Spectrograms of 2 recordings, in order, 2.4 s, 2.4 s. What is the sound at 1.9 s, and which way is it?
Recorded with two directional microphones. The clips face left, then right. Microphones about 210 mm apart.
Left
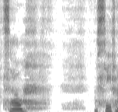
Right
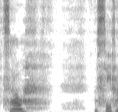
Speech, 35° left (ahead or behind).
